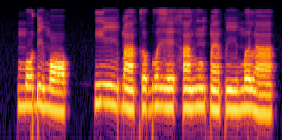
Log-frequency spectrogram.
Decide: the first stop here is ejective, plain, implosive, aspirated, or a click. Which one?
implosive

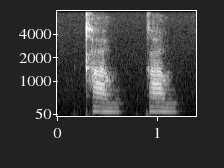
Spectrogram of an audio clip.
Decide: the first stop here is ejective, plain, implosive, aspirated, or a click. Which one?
aspirated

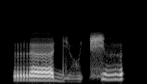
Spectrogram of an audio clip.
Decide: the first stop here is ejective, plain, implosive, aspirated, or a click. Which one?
plain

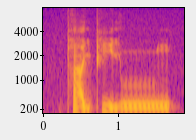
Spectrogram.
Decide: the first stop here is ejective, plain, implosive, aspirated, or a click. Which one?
aspirated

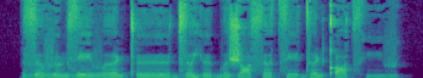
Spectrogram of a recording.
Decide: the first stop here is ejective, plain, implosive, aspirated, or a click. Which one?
ejective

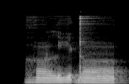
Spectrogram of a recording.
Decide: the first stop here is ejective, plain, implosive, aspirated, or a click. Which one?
plain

